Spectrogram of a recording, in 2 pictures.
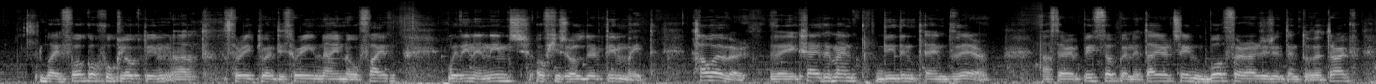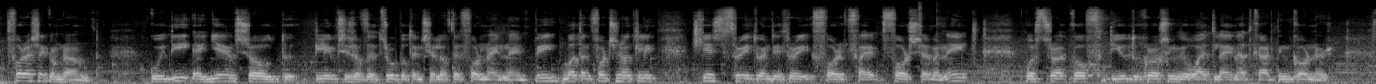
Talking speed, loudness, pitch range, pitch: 140 wpm, -23 LUFS, 120-140 Hz, 130 Hz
